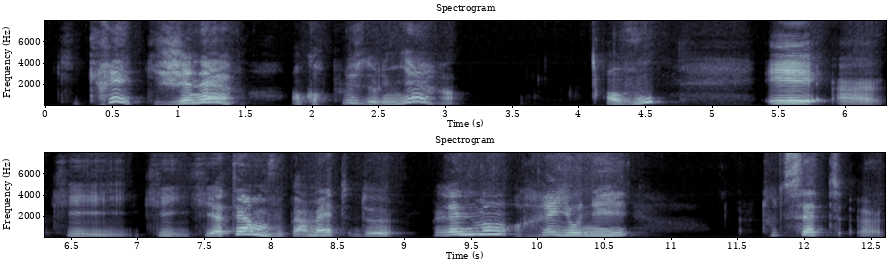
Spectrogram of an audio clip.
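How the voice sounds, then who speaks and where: A woman whose first language is English, giving a calm, reflective tarot guidance reading with gentle encouragement. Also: a little high, creaky, lo-fi sound. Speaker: tarot reader.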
